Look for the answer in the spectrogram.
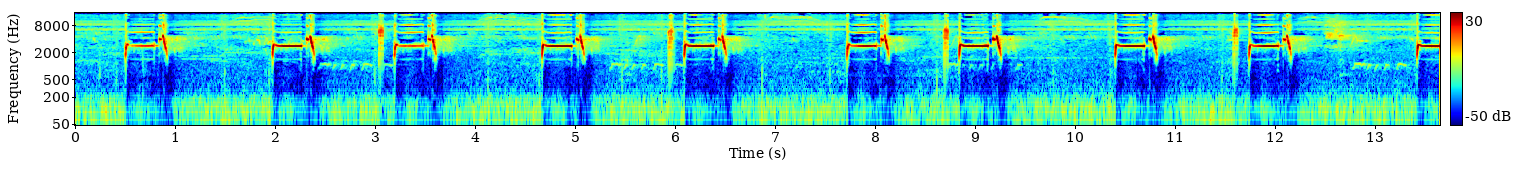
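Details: Prinia, a vigorous singer used as a lure to attract prinias: a sharp click, then a steady high whistle and a quick falling stroke, repeated about every 1.3 seconds, with a soft low rumble between phrases.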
